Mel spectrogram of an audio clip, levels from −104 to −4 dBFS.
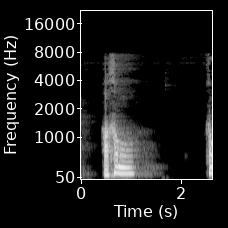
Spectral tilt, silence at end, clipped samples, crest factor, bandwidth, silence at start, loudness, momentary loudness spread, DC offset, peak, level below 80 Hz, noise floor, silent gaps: -10 dB/octave; 0 s; under 0.1%; 20 dB; 7.8 kHz; 0.45 s; -18 LUFS; 8 LU; under 0.1%; 0 dBFS; -58 dBFS; -87 dBFS; none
